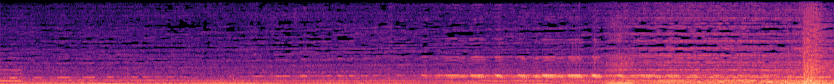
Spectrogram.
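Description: Tense, ominous film-score music: a high tone rises slowly over a low drone, then turns into a quivering, pulsing tone about halfway through.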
